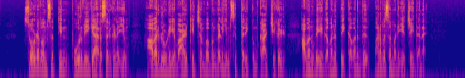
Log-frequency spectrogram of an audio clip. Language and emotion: Tamil, neutral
